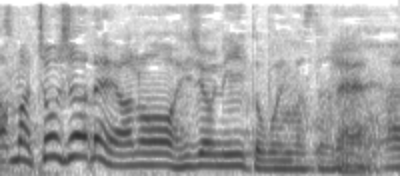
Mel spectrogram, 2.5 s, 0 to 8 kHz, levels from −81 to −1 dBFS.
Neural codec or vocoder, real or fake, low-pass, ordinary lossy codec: codec, 16 kHz, 4 kbps, X-Codec, HuBERT features, trained on LibriSpeech; fake; 7.2 kHz; MP3, 32 kbps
